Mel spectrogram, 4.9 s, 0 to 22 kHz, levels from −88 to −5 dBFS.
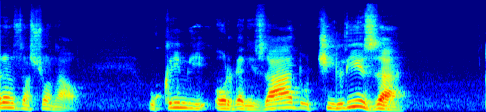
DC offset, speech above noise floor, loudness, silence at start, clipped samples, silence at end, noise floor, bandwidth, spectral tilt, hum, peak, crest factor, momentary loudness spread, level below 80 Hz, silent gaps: under 0.1%; 40 dB; -27 LUFS; 0 s; under 0.1%; 0.8 s; -66 dBFS; 18.5 kHz; -5.5 dB/octave; none; -6 dBFS; 22 dB; 14 LU; -76 dBFS; none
